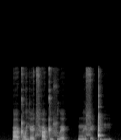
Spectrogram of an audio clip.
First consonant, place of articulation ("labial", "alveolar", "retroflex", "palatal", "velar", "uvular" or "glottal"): retroflex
